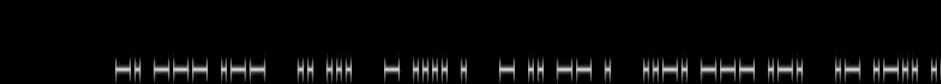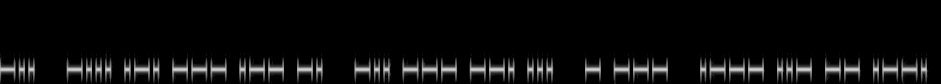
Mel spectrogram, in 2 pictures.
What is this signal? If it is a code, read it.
Morse code, heard as a keyed tone, about 25 wpm, 700 Hz. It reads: NOW IS THE TIME FOR ALL BROWN DOGS TO JUMP
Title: Pangram Challenge v2 - 25wpm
